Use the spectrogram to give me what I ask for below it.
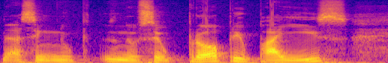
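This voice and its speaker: A man's fairly low voice with a dark, mellow tone, on a very clean recording against a silent background. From Texas. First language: English (speaking Portuguese). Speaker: farmland investment manager. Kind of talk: panel discussion. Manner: halting, many fillers.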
